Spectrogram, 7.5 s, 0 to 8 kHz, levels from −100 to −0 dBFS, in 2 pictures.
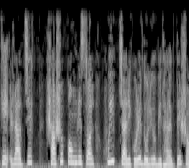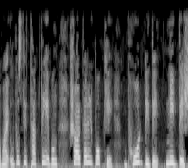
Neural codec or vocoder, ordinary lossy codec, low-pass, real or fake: vocoder, 44.1 kHz, 80 mel bands, Vocos; none; 7.2 kHz; fake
